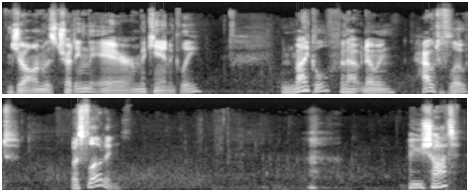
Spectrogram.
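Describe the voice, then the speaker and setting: A man narrating a storybook read-along with expressive, theatrical storytelling. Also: on the low side, moderate pace, slight background noise. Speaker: streamer reading a book aloud.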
